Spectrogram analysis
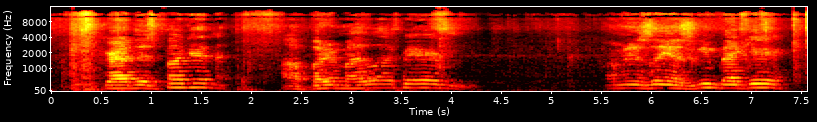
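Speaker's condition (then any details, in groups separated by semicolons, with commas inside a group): Friedreich's ataxia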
